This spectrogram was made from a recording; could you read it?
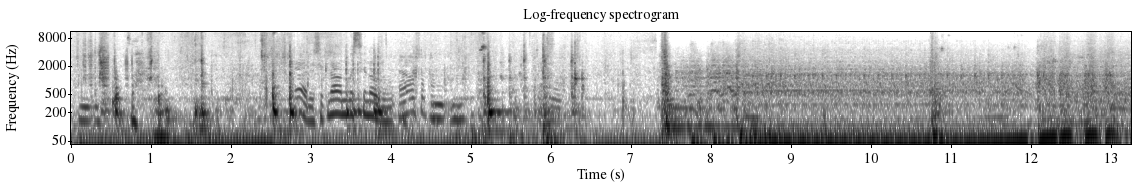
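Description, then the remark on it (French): Voices talk briefly, then a heavy truck engine turns over and settles into a loud, steady low rumble as the truck, inspected with nothing found, is about to pull away. “Rien à signaler, le camion peut repartir.”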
